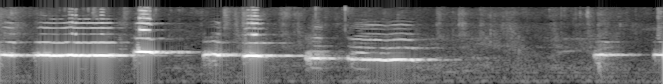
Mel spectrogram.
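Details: Clear cockatiel whistles, a long steady tone breaking into several notes that step gradually downward, then a pause and two short closing whistles.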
